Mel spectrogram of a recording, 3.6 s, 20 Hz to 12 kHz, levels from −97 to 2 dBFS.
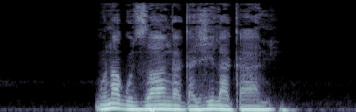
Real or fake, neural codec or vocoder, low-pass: fake; vocoder, 44.1 kHz, 128 mel bands every 512 samples, BigVGAN v2; 10.8 kHz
